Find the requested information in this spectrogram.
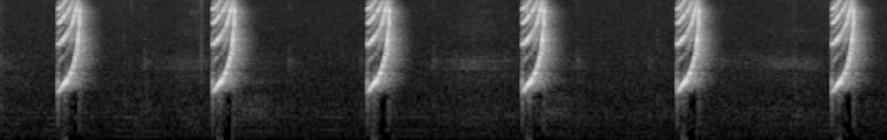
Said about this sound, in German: Und mache jetzt das gleiche, die Schalter umstellen und die Stromversorgung wieder zuschalten, wie ein Spatz pfeift.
